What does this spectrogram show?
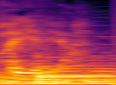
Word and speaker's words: paella: make a paella a paella which Spanish pronunciation it's a Spanish rice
